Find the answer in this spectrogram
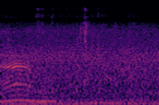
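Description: A woman's voice trailing off in one long drawn-out word, then a steady low background hum.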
